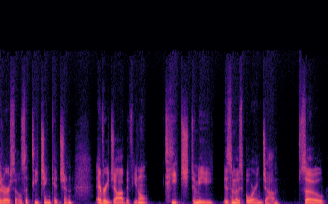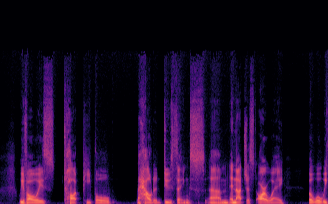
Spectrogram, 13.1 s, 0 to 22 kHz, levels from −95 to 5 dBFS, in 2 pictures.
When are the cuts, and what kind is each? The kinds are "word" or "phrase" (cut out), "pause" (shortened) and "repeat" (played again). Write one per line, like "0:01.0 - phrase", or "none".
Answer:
none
